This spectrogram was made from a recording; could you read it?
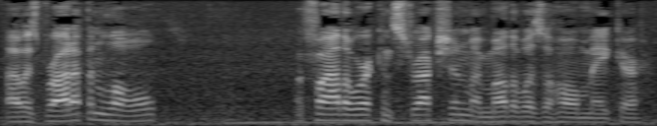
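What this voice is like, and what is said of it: Strong New England accent. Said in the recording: “he has a wicked New England accent”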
